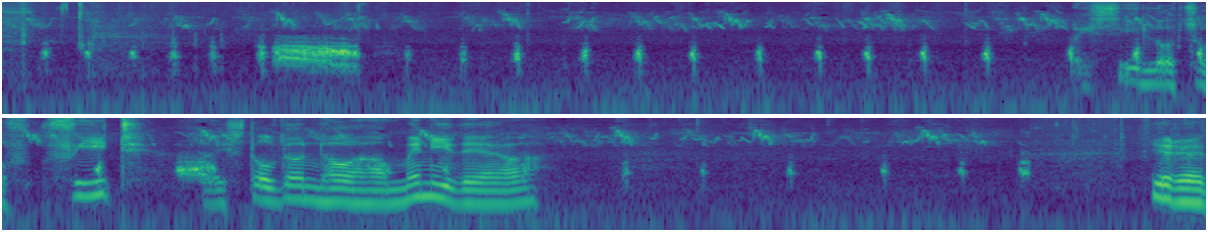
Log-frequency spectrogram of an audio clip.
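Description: Chicks cheep in high, rapid peeps.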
